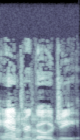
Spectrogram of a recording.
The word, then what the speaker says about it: andragogy: And in your paper, you had a section on how adults learn, and you used the word andragogy. What's that? Did I pronounce it correctly? – You did, andragogy.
